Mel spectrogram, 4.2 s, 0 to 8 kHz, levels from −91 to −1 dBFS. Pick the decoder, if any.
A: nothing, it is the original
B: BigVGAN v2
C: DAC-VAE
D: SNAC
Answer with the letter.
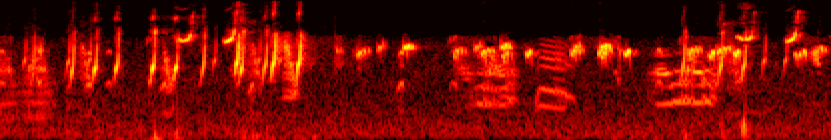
A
